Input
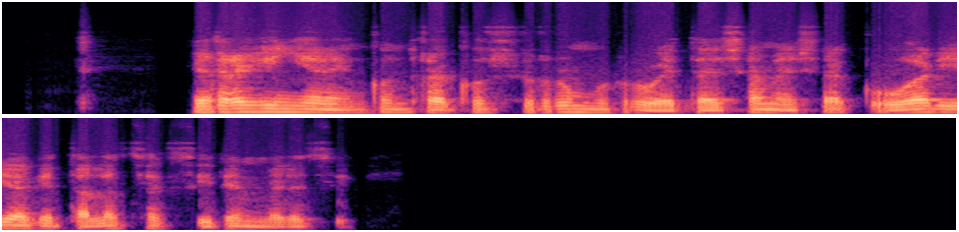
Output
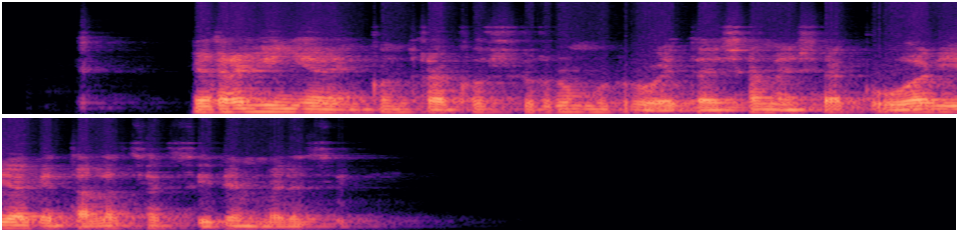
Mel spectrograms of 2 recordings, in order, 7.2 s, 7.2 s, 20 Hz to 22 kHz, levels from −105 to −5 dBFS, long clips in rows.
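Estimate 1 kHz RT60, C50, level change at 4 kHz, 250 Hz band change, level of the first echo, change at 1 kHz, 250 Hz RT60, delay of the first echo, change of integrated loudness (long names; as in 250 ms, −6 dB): 0.65 s, 12.5 dB, −6.0 dB, −5.5 dB, no echo audible, −5.5 dB, 0.75 s, no echo audible, −6.0 dB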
